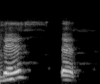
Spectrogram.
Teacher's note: Césped es también grave, lleva acento en la primera sílaba.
